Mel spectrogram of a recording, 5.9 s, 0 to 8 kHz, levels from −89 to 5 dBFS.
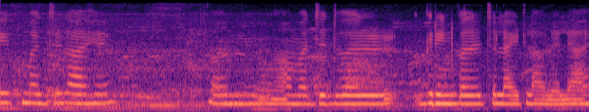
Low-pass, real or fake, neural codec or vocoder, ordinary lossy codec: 7.2 kHz; real; none; none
